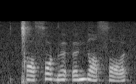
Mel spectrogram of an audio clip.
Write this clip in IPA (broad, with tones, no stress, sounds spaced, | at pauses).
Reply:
ǀ ɯ˨˩˦ sˤ ʊ˦˨ ɡ œ˦˨ ʔ œ˧˥ mʲ a˨˩˦ sˤ œ˨˩˦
